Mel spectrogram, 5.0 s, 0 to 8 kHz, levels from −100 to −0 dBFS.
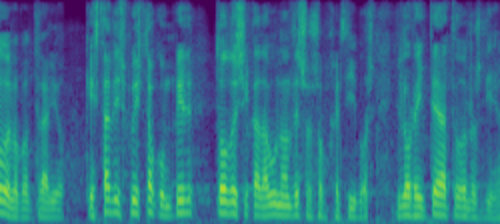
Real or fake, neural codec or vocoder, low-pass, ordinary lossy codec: fake; codec, 16 kHz, 4 kbps, X-Codec, HuBERT features, trained on balanced general audio; none; none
